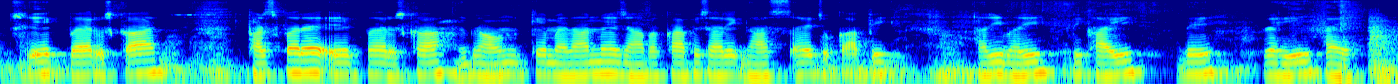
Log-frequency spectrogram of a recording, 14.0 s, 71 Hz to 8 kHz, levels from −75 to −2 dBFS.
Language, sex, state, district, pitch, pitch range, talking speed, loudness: Hindi, male, Bihar, Gopalganj, 120 Hz, 115-130 Hz, 115 wpm, -32 LUFS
